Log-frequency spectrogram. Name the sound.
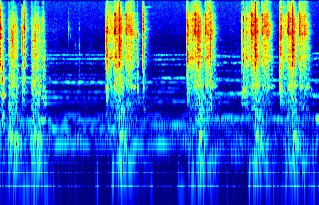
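typewriter typing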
